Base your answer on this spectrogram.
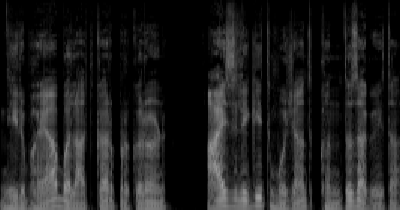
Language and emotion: Goan Konkani, sad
